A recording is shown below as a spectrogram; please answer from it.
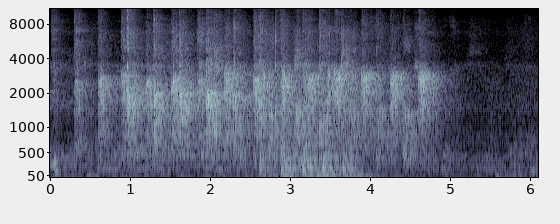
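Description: Applause from the members of a legislative assembly as a resolution is carried: a dense, irregular patter of many claps and taps that dies away about five seconds in.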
